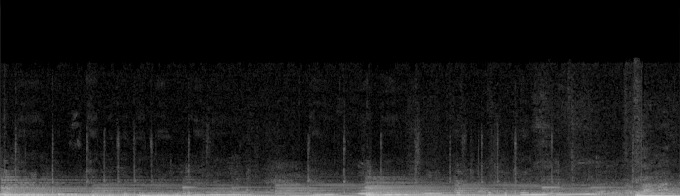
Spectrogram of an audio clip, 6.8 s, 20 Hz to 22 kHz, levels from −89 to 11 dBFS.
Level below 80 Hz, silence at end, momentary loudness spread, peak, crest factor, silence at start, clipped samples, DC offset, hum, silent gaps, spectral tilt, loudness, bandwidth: -46 dBFS; 0 s; 8 LU; -8 dBFS; 14 dB; 0 s; under 0.1%; under 0.1%; none; none; -10 dB/octave; -23 LUFS; 7 kHz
